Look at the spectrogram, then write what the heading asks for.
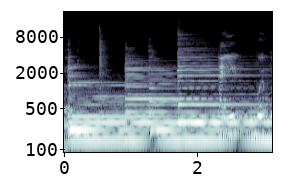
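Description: The low D string of a harp guitar is plucked and rings out with a rich, sustained tone, followed by more resonant plucked notes overlapping in a warm, close sound.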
